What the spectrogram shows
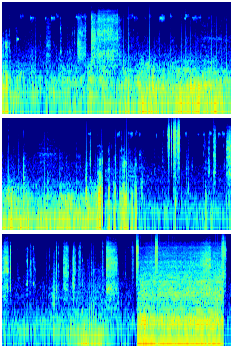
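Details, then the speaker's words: Onsra Black Carve electric skateboard, belt-drive motors: uneven clicks and ticks over a low rumble as wheels spin; tilting board isolates clicking to the left motor; motor mount and belt tension already readjusted without change, cause unconfirmed. "so i tilted one one side just like this it's not this one watch if i tilt this side [Applause] it's the left motor"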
